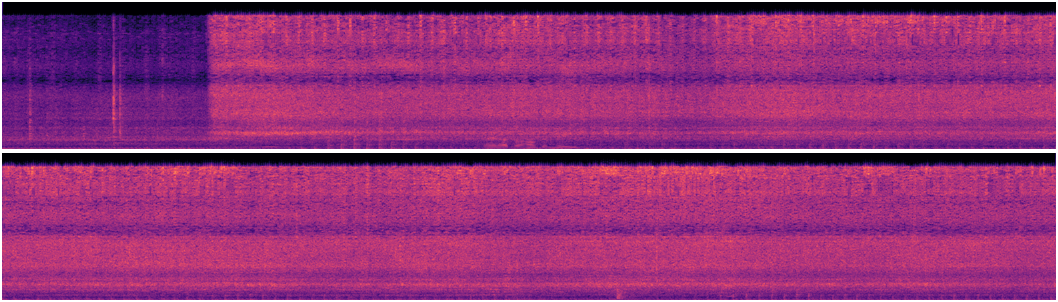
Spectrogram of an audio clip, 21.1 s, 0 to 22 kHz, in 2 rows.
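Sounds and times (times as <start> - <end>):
steam engine exhaust beating: 0.0 - 21.0
steam hiss: 2.1 - 21.0.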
